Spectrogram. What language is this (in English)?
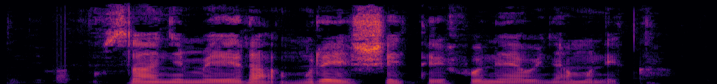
Kinyarwanda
